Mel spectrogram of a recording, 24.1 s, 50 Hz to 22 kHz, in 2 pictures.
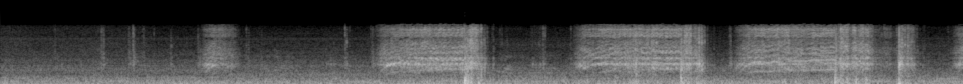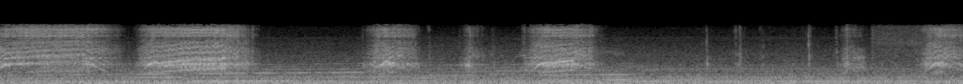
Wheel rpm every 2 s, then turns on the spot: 0, 10, 60, 60, 110, 100, 90, 70, 20, 40, 0, 10.
2-4 6-8 18-20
